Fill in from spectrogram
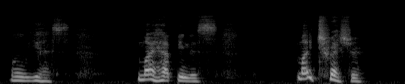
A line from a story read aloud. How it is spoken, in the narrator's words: murmured the king, more gallantly than passionately, perhaps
